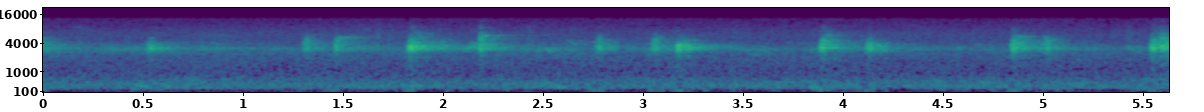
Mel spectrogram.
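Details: Titmouse in a tree eating seed gives short, high, sharp chip notes, singly or in quick pairs, about two a second at irregular intervals over a faint steady hiss, recorded 2015-11-02 at 16:10.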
